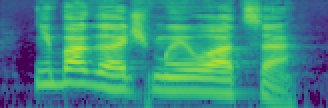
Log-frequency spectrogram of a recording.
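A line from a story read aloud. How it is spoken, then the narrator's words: Scoffing snort. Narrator (Russian): хмыкнул Алик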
